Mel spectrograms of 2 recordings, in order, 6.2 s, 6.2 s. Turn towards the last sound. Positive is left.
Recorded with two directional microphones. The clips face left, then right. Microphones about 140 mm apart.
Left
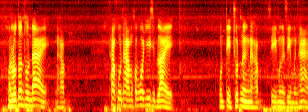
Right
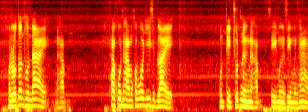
turn(degrees=-25)  # may be behind; listen again after turning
